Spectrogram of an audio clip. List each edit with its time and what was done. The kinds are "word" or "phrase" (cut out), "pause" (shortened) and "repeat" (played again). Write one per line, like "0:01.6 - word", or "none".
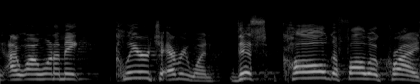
0:01.0 - pause
0:02.2 - pause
